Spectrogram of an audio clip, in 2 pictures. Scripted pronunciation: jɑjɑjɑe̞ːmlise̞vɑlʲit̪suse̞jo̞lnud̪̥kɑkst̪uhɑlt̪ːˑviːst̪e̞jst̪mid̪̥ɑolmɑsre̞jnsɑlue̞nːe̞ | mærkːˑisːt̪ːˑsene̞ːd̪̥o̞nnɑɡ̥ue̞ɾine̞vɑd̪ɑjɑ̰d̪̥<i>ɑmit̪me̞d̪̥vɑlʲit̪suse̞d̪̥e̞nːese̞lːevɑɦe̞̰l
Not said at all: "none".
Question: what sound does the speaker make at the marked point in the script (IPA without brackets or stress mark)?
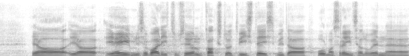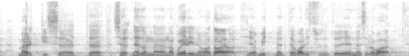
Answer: j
